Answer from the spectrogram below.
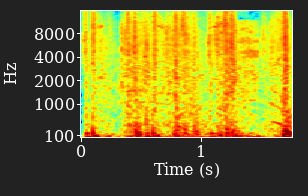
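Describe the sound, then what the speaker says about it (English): Shotgun fire in the game Destiny, a burst of loud, close blasts packed into under two seconds, dense and booming with little space between shots. "we can be a little bit more liberal with our shotgun usage"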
